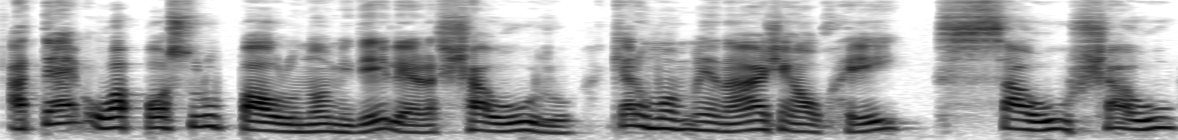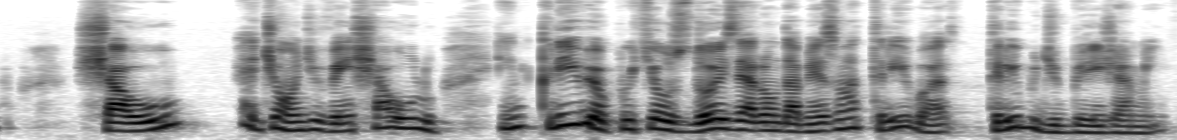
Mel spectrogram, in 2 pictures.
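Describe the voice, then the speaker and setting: A young man preaching and teaching with emphatic, persuasive delivery, slowing down to repeat Hebrew words carefully. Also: on the high side, sing-song, vocal fry, a little mellow. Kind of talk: teaching sermon to camera.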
